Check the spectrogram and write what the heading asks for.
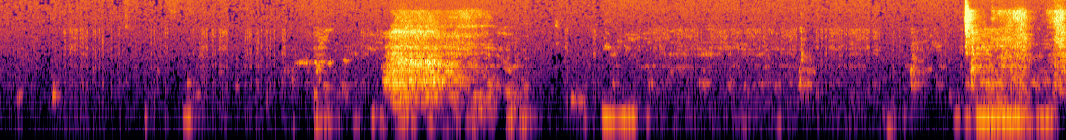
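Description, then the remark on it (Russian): A breathy, strained inhale swells and cuts off short, an attempted yawn that won't quite finish, then comes again a few seconds later, fairly loud against quiet background. “Почему-то зевнуть до конца не получается, не понимаю, почему.”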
